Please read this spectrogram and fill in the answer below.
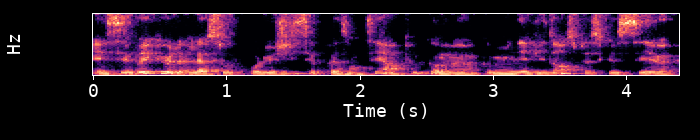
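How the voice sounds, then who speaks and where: Her medium-pitched voice has a dark, mellow tone, and the woman talks at a fairly quick pace with fairly even intonation. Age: 30s. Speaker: sophrologist and career counselor. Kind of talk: testimonial interview. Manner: hesitant, many fillers.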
